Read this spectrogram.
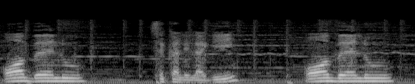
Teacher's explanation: Ba sukun hukumnya qalqalah, yaitu memantulkan bunyi huruf ba.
